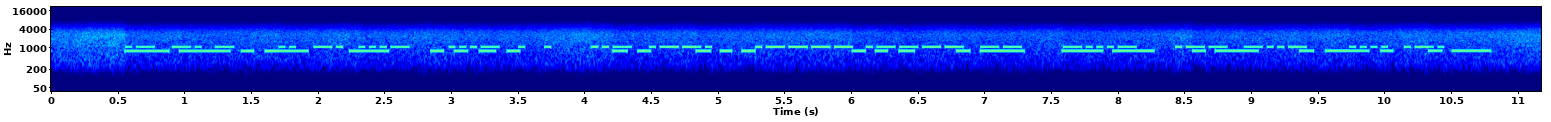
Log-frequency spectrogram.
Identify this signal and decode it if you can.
Morse code, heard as two keyed tones, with radio static. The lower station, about 13 wpm, 790 Hz: QTH IS SAMARA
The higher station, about 30 wpm, 1070 Hz: ANT INV VEE UP 11M <BT> WX HR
